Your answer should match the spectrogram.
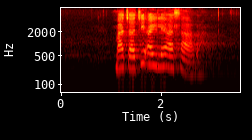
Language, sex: Northern Sotho, female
